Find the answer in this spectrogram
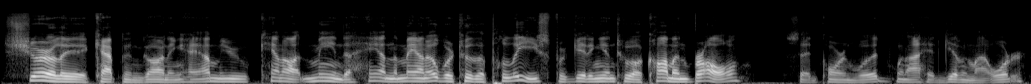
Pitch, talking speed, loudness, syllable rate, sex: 130 Hz, 165 wpm, -19 LUFS, 4.6 syllables/s, male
